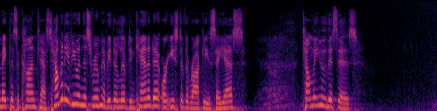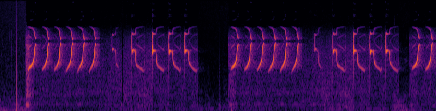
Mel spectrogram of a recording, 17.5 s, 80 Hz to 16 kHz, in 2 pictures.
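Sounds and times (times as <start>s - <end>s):
speech: 0.0s - 5.0s, 6.0s - 7.2s
Northern Cardinal singing clear whistled phrases: 9.3s - 12.7s, 13.4s - 17.4s.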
